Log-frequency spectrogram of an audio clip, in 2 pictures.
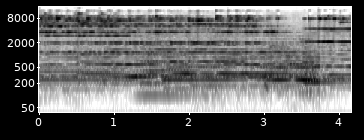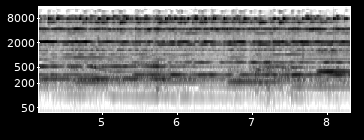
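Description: Children's coloured handbells ringing, several sustained bell tones overlapping over a lower musical accompaniment; a new, brighter high ring enters about three and a half seconds in.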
